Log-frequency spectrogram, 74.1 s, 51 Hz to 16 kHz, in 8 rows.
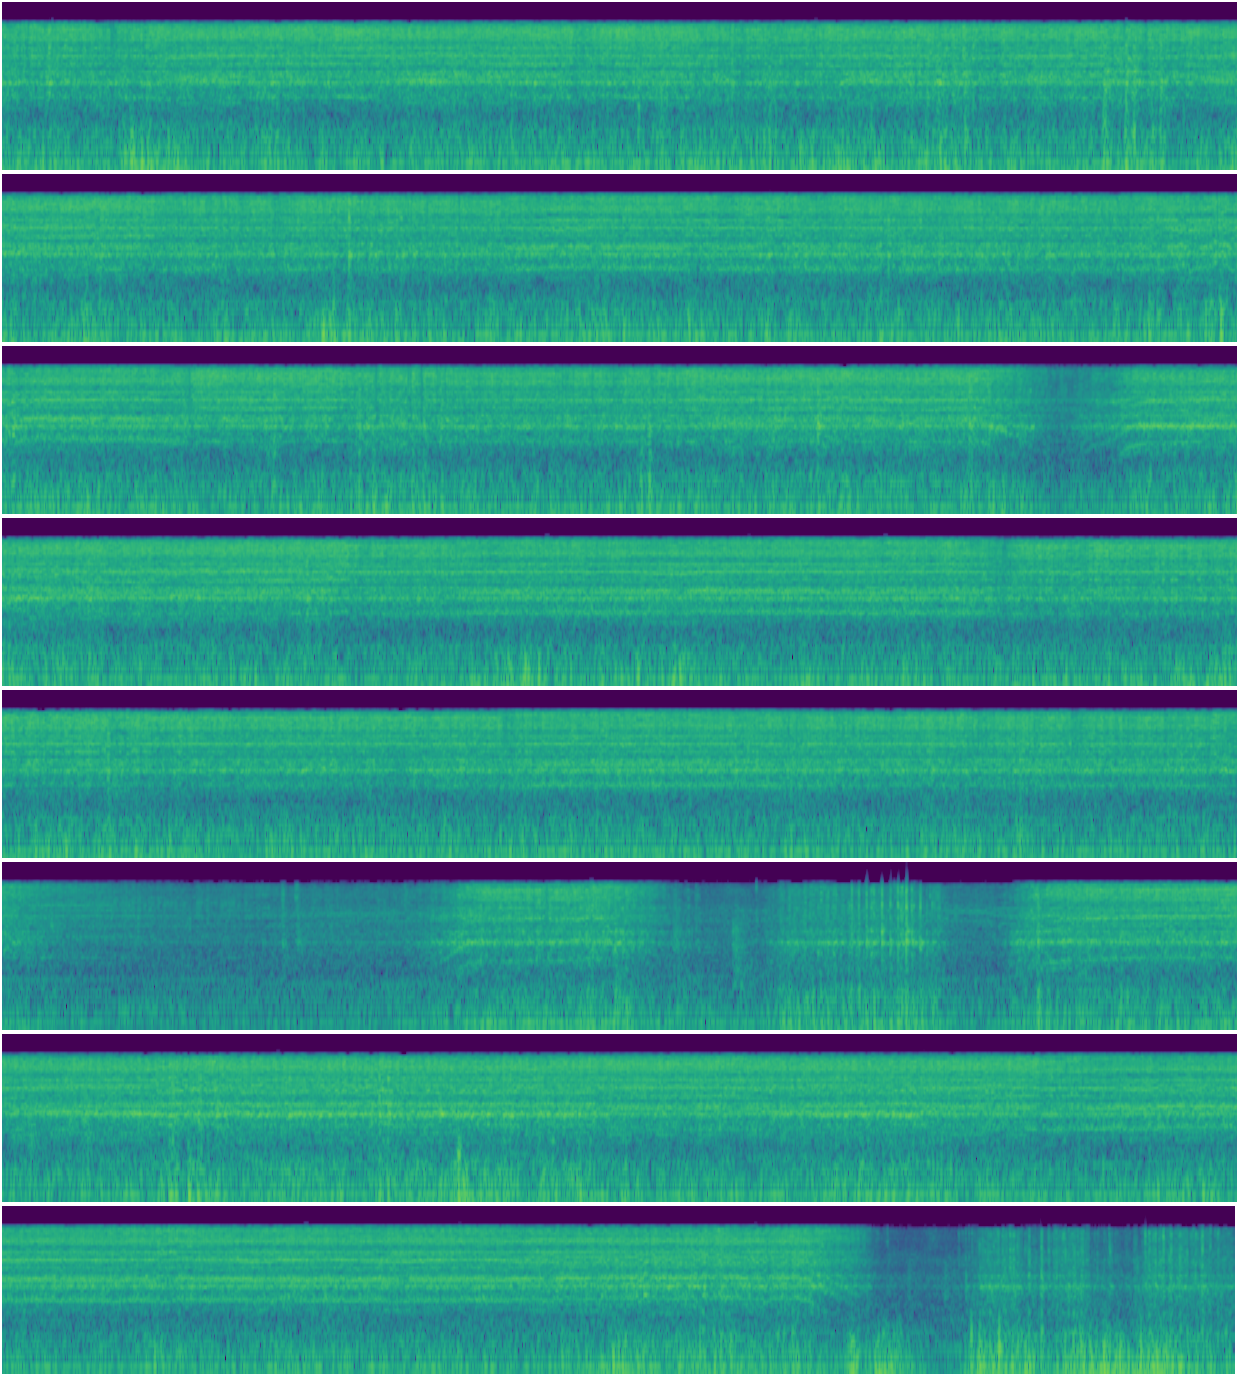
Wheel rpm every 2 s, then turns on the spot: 170, 170, 160, 160, 160, 170, 170, 170, 160, 160, 170, 170, 160, 100, 160, 170, 170, 170, 170, 170, 170, 170, 160, 40, 30, 70, 20, 140, 160, 160, 160, 160, 160, 160, 160, 100, 30.
72-74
